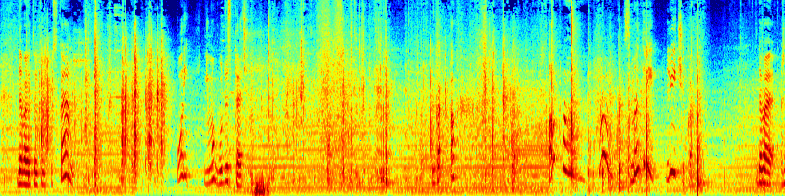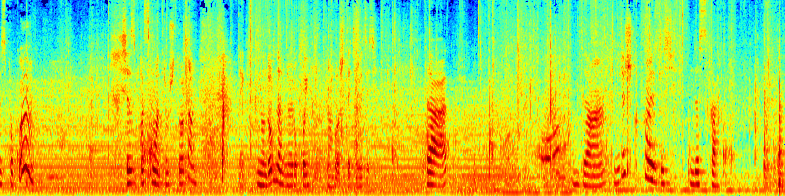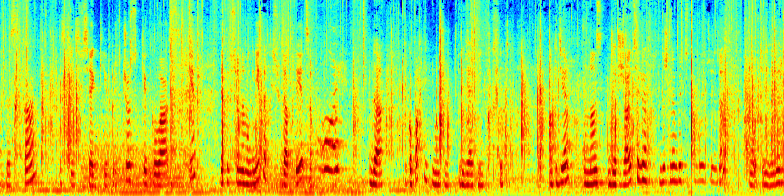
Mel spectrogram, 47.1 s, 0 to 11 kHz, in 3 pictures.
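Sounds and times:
soft background music: 20.4s - 41.0s.

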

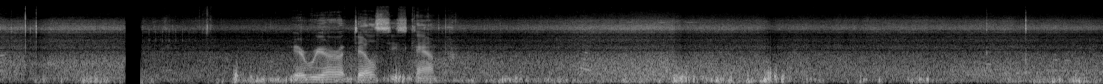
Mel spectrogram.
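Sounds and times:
surf hissing on beach: 0.0s - 11.0s
wind buffeting microphone: 0.2s - 11.0s.

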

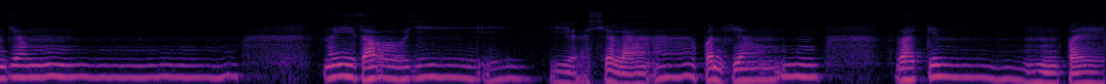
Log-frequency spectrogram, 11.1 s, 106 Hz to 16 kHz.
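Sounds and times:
person singing a long note: 0.0s - 2.4s
soft breath: 2.4s - 3.3s, 8.2s - 9.0s.

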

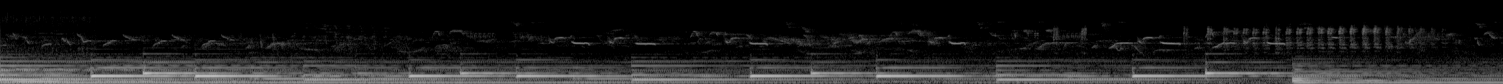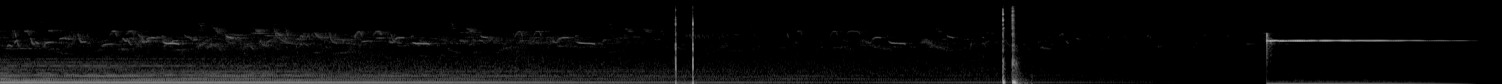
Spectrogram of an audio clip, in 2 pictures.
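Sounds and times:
soft music: 0.0s - 23.2s
birds chirping: 0.0s - 28.6s
double clicks: 21.8s - 22.1s, 25.0s - 25.4s
notification bell ding: 27.7s - 29.6s.

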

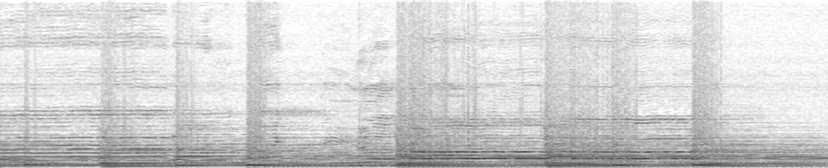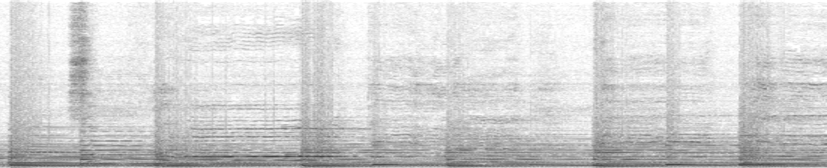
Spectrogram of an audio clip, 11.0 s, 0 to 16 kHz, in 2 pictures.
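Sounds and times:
keyboard playing slow chords: 0.0s - 11.0s.

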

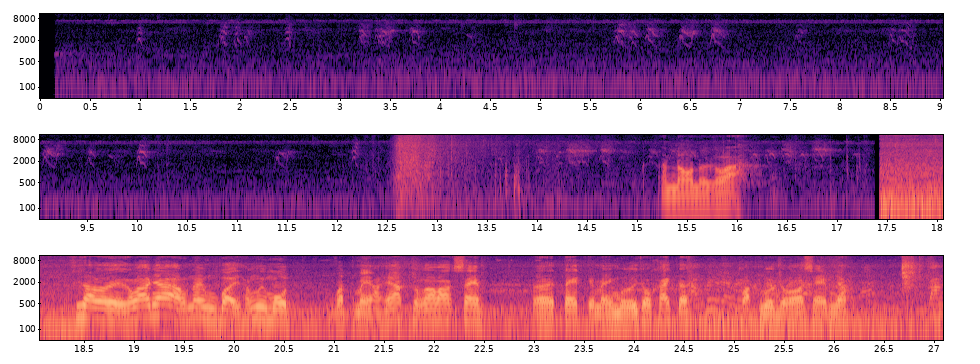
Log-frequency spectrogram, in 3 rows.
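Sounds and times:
small birds chirping: 0.7s - 17.4s
loud rustling burst: 12.5s - 14.2s.

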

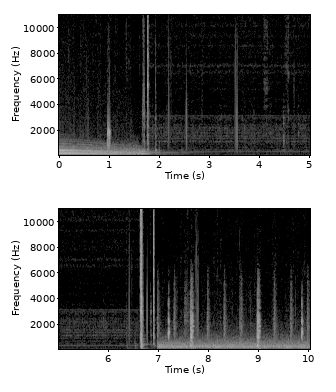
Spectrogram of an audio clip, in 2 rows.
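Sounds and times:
lo-fi background music: 0.0s - 2.7s, 6.8s - 10.0s
steady hum: 0.0s - 10.0s.

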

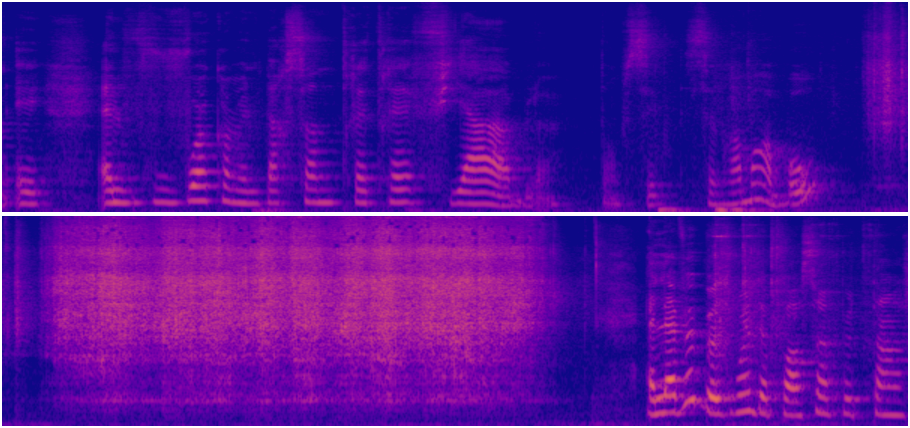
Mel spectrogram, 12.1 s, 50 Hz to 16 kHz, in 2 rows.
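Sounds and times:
paper slips and charms stirred: 5.8s - 9.8s.

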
